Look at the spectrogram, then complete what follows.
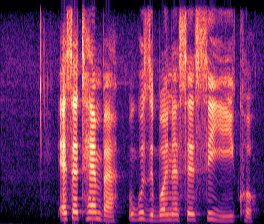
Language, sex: Zulu, female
